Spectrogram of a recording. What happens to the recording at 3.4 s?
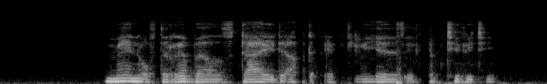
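At 3.4 s the sound sits inside a stretch of repeated packet loss (robotic sound) running from 2.82 to 4.30 s. Gaps up to 79 ms are patched by extending the previous sound, covering nearly half the span, so it turns choppy with pieces missing. A spectrogram shows smeared, repeated frames between abrupt breaks.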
